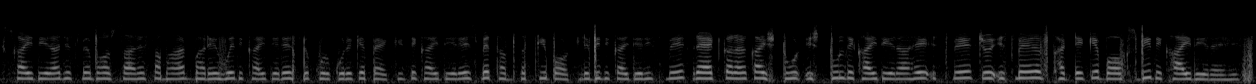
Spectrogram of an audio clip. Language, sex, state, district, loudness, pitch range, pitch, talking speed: Hindi, female, Jharkhand, Jamtara, -40 LUFS, 255-280 Hz, 265 Hz, 240 wpm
